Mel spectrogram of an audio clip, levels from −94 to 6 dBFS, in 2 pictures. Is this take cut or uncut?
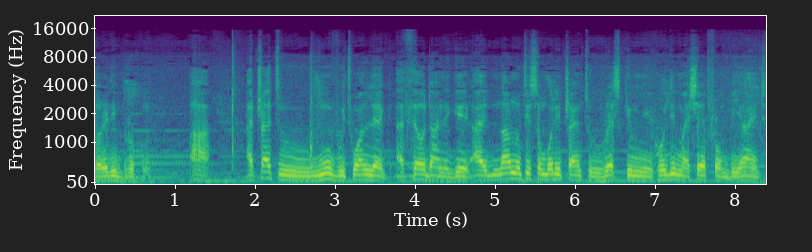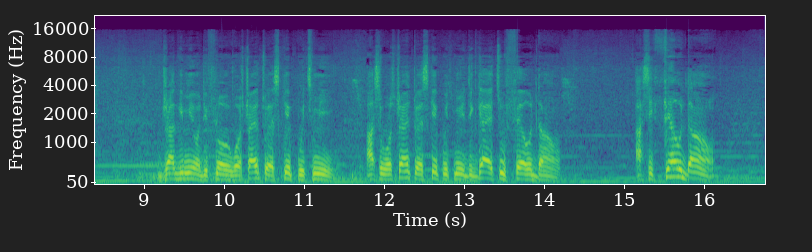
uncut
